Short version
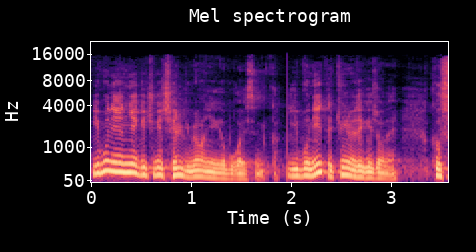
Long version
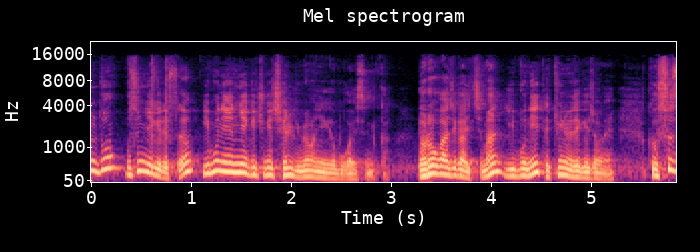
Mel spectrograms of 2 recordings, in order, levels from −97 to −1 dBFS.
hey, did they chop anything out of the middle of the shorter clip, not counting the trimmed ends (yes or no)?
yes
